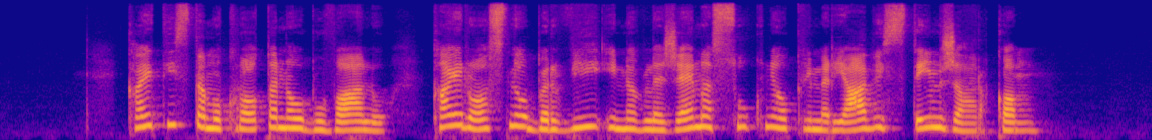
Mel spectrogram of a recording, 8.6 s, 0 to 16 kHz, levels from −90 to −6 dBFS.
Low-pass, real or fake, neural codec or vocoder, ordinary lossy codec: 14.4 kHz; fake; codec, 44.1 kHz, 2.6 kbps, DAC; none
